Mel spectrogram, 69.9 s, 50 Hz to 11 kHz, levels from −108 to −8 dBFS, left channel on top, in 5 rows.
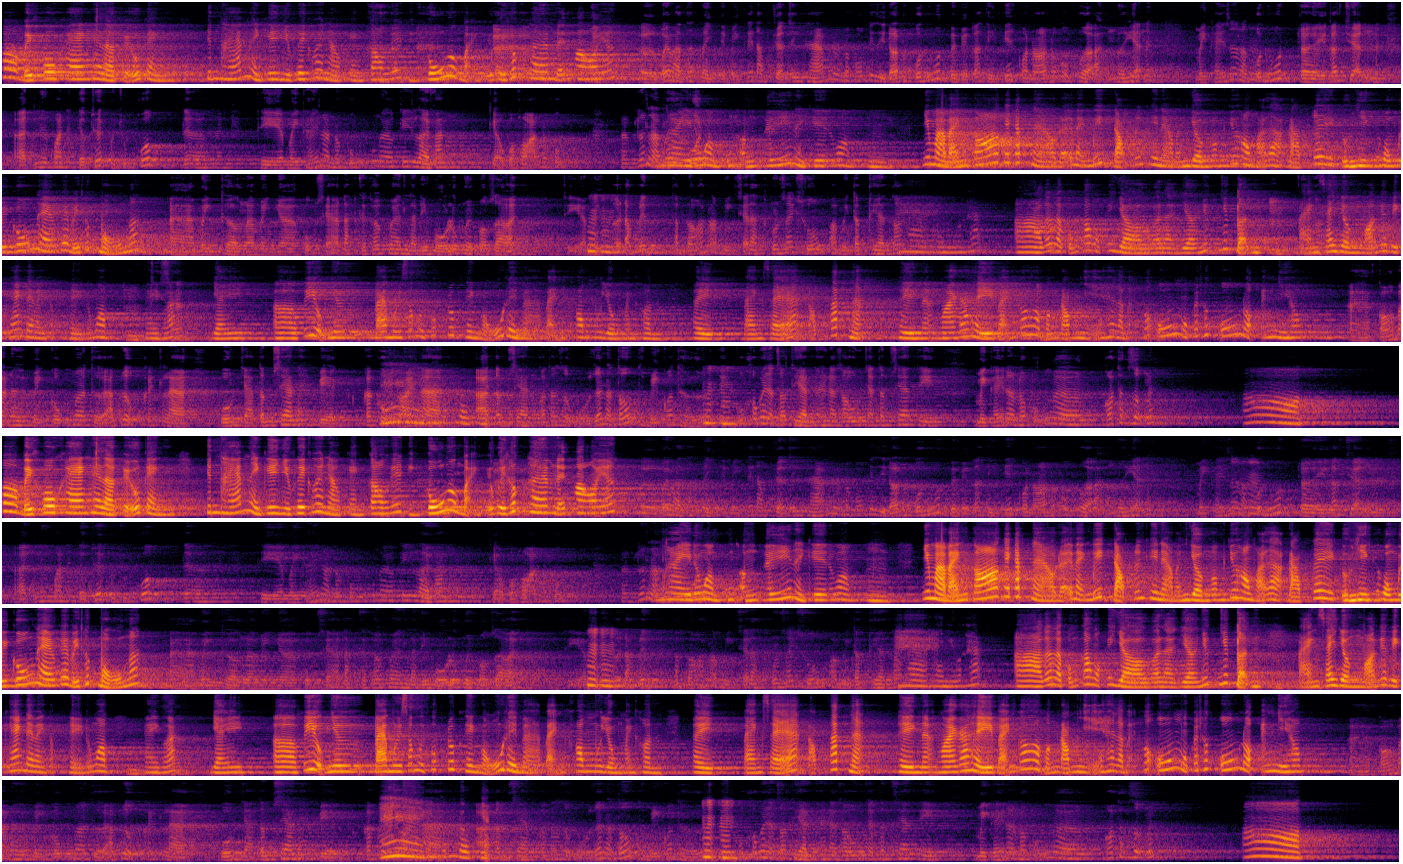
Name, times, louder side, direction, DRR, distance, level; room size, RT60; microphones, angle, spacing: voice 1, 0.0-1.7 2.0-6.1 12.5-12.6 20.5-21.2 21.4-22.9 23.2-29.4 33.8-34.1 36.9-37.8 38.1-40.6 40.9-43.0 43.4-43.7 44.0-44.4 44.7-48.6 48.9-49.1 49.4-50.6 50.9-55.0 59.7-60.8 63.0-63.3 68.4-69.0, right 6 dB, 75° right, 15 dB, 0.4 m, -33 dB
voice 2, 3.6-4.4 4.9-5.3 5.6-11.5 11.9-15.5 15.8-16.2 16.6-21.6 22.8-23.0 27.1-27.3 29.6-33.1 33.6-37.0 40.6-41.3 43.2-43.8 47.4-47.7 52.3-52.6 55.4-59.3 59.6-60.4 60.7-65.3 65.7-67.5, left 2 dB, 40° left, 4 dB, 0.9 m, -50 dB
17.0 x 7.5 x 7.4 m, 2.9 s
head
